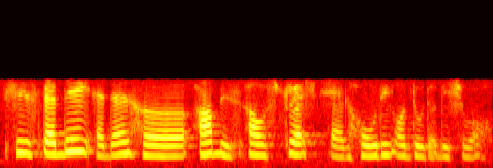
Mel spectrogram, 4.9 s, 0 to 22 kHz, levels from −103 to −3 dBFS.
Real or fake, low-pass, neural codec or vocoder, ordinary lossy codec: real; 3.6 kHz; none; none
